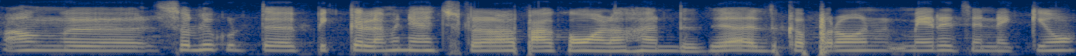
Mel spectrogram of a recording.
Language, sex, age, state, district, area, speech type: Tamil, female, 30-45, Tamil Nadu, Ariyalur, rural, spontaneous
